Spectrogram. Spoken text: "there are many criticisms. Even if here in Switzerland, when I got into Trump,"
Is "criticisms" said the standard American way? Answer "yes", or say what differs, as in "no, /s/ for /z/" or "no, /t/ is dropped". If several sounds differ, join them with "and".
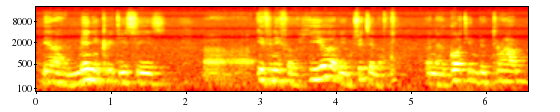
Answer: no, /m/ is dropped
